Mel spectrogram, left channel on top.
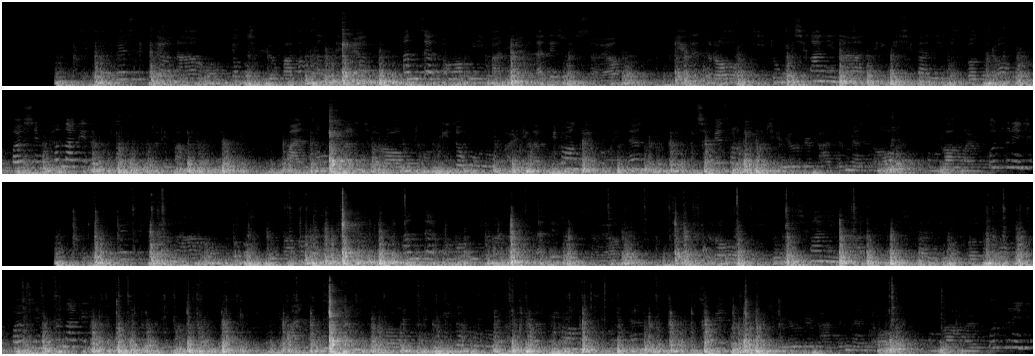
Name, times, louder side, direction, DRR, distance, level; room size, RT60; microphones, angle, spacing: sound 1, 0.5-18.7 19.1-20.0, right 3 dB, 65° right, 0.5 m, -25 dB
voice 1, 0.7-3.7 4.0-6.2 6.7-10.1 10.4-12.7 13.1-16.8 17.3-20.6, equal, 85° left, 2 dB, 2.0 m, -39 dB
11.0 x 4.6 x 6.5 m, 0.98 s
head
